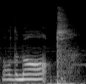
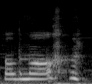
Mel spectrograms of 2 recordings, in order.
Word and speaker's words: Voldemort: Not Voldemort. No, no, Voldemort. That's how you're supposed to pronounce it, apparently.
